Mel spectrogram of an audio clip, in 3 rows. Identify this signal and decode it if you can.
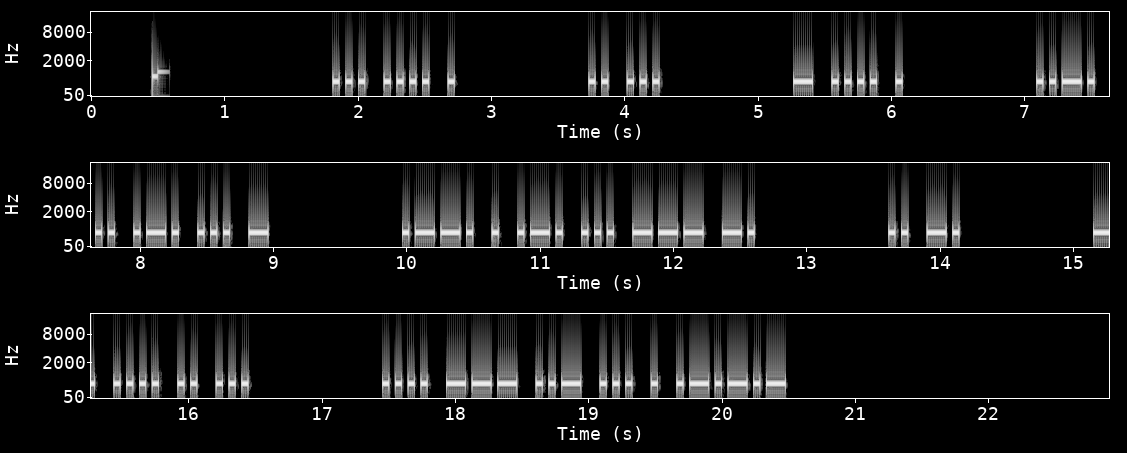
Morse code, heard as a keyed tone, about 25 wpm, 700 Hz. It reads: SHE IS THE FIRST PERSON IN THIS HOUSE.
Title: 3x Word-Spacing - Sentences from Top 400 Words - 25wpm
